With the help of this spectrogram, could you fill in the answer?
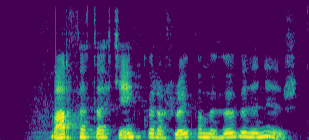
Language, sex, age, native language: Icelandic, female, 30-39, Icelandic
